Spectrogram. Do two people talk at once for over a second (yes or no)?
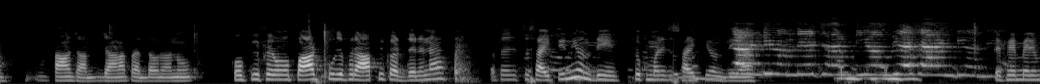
yes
